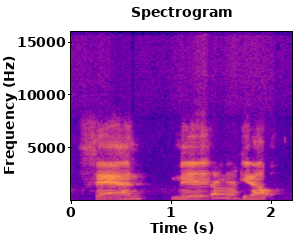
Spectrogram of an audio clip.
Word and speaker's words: San Miguel: Repeat after me. Okay. San Miguel. San Miguel. San Miguel. San Miguel. Okay. Yeah. San Miguel. That's how it's pronounced.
